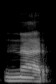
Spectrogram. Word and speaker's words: naar: OK, donc, we rijden naar Bruxelles devient, pardon, we rijden naar Bruxelles. We rijden, et je dois dire aussi, donc le R de naar disparaît aussi légèrement, même si ce n'est pas de ça que je parle ici.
